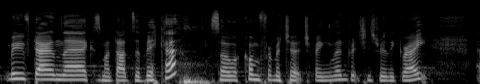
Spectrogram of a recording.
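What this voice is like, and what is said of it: Northern English accent. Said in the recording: “my twang is northern, and if I get really cross, it goes even worse”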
